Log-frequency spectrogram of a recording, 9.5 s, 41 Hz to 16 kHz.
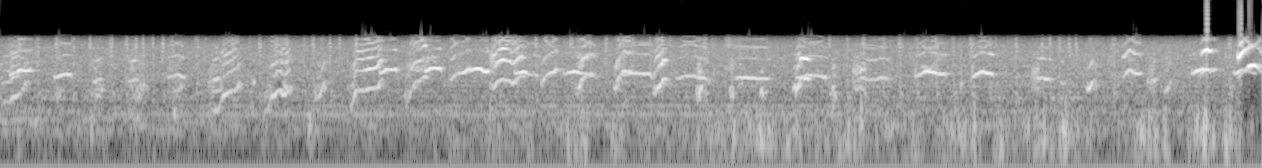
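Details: Several 24-day-old Border Collie puppies, hot and tired, fuss and whine during a play session with toys in a whelping box indoors; many short, high squeaky whimpers, rising and falling, overlapping rapidly, with soft rustling below.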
